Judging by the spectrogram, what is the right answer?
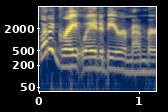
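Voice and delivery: ordinary delivery

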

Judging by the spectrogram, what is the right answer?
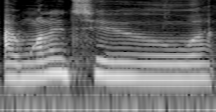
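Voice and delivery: slow, choked-up, halting voice.

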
